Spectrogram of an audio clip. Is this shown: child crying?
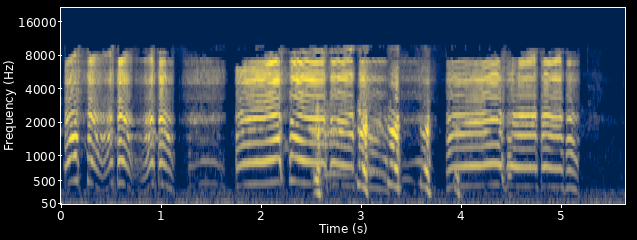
yes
